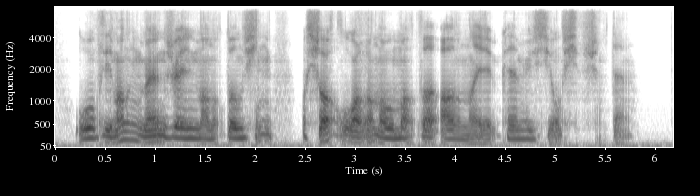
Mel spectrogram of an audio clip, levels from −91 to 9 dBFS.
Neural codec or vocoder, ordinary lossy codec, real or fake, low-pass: autoencoder, 22.05 kHz, a latent of 192 numbers a frame, VITS, trained on many speakers; MP3, 64 kbps; fake; 7.2 kHz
